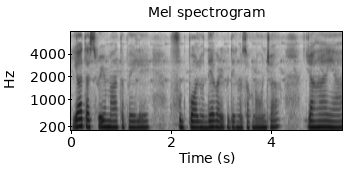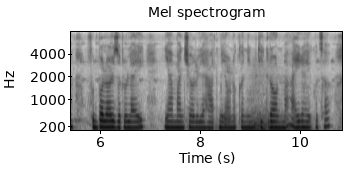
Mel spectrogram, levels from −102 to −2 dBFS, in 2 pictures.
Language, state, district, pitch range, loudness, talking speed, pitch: Nepali, West Bengal, Darjeeling, 175-185 Hz, -16 LUFS, 115 wpm, 180 Hz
